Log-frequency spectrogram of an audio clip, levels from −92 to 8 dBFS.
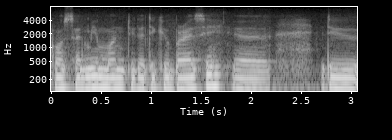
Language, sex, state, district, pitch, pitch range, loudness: Nagamese, male, Nagaland, Kohima, 110 Hz, 105-115 Hz, -14 LUFS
